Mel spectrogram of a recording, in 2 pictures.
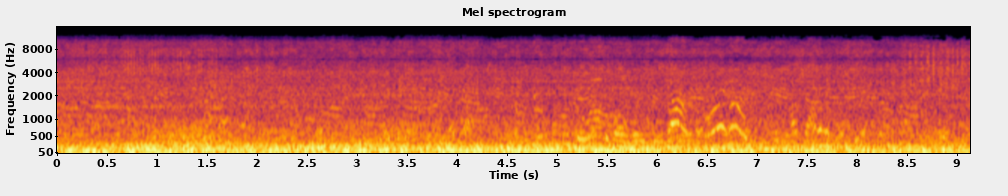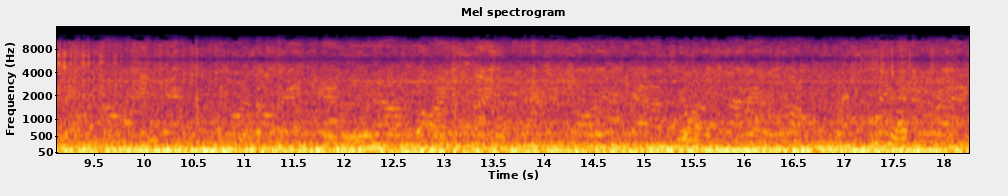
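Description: Steady low rumble of wind buffeting an outdoor camera microphone, with faint distant voices of spectators underneath.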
